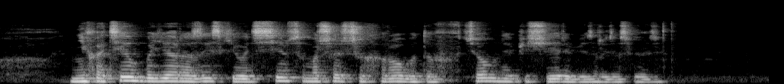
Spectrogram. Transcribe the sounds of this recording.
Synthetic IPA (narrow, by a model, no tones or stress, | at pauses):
nʲɪxɐtʲelˠbɨjaɾɐzɨskʲɪvətʲsʲemʲsʊmɐʂɛtʂɨxrobət̪əfːtʲomnəjpʲɪɕːeɾʲɪbʲɪzrədʲɪsvʲæzʲɪ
